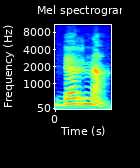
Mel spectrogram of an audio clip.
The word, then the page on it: _daranaa: Hindi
